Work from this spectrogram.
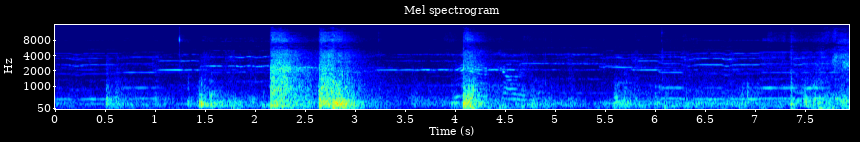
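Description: Diwali firecrackers going off nearby, several loud sharp bangs and cracking bursts in quick succession with hissing between, over an outdoor hubbub with faint voices.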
